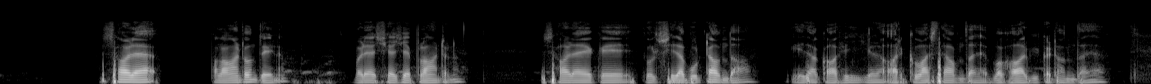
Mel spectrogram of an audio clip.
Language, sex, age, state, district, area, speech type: Dogri, male, 60+, Jammu and Kashmir, Udhampur, rural, spontaneous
